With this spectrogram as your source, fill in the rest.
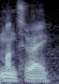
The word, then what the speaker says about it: Monterey: Is it called Is that how you say it, Monterey? Yes. Monterey, Yes.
